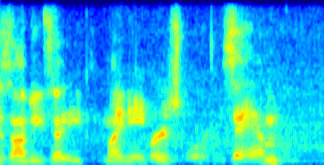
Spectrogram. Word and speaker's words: ZAM: I suppose we should turn our attention to Zombies Ate My Neighbors, or ZAM. Zeman? However you want to pronounce it. It's silent like damn. Zam.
